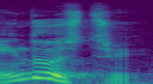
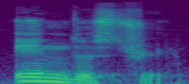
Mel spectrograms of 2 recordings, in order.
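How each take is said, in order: First: INDUSTRY mispronounced with the stress on DUS; INDUSTRY, middle syllable punched; wrong stress on industry. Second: INDUSTRY with stress on the first syllable; INDUSTRY, front-stressed; correct English industry. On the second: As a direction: say "industry" the English way, IN-dus-tree. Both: Shown as a demonstration. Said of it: "E não é industry".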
